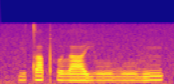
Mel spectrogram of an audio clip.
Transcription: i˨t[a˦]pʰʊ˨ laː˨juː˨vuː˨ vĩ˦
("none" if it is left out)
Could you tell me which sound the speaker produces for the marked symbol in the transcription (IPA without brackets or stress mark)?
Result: a˦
